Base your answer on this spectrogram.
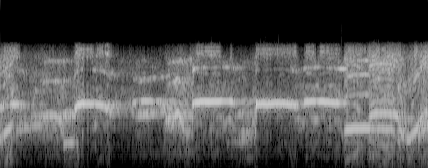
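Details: Gibbon calling: a dense, continuous chorus of sustained tonal hoots and wavering wails from overlapping voices, some notes held steady, others dipping and rising.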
